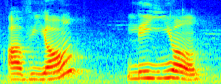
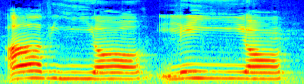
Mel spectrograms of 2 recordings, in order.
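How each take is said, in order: First: The words are said quickly and naturally. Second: The words are said slowly and carefully.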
